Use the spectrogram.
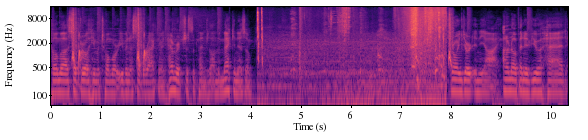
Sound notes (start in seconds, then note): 7.1 sand spraying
